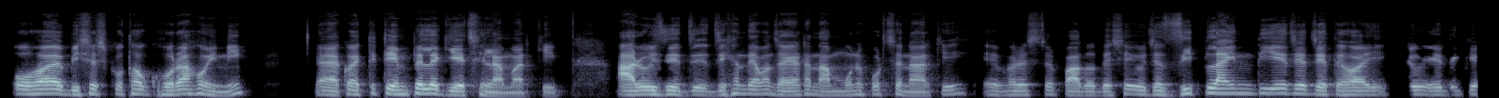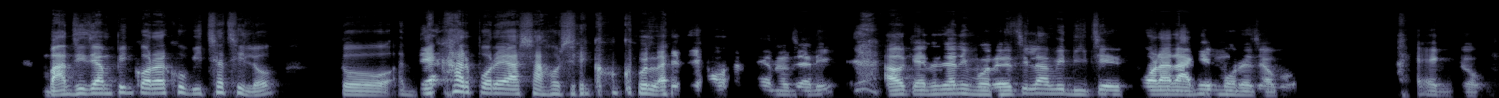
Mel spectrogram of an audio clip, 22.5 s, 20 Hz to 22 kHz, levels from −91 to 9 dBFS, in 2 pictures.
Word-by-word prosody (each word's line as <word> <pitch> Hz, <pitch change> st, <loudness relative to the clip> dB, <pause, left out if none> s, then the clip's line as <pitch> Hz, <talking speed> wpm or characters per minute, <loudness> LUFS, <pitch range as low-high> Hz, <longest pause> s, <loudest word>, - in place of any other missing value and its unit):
ওভাবে 145 Hz, +1 st, +6 dB
বিশেষ 135 Hz, +4 st, -3 dB
কোথাও 140 Hz, +1 st, -1 dB
ঘোরা 125 Hz, +3 st, +3 dB
হয়নি। 110 Hz, -5 st, -3 dB, 0.6 s
এ -, -, 0 dB, 0.2 s
কয়েকটি -, -, -2 dB
টেম্পল 135 Hz, +2 st, +4 dB
এ -, -, +4 dB
গিয়েছিলাম 110 Hz, -2 st, +1 dB
আরকি। 90 Hz, -, -12 dB, 0.6 s
আর 115 Hz, -, +7 dB
ওই 125 Hz, -, +3 dB
যে 130 Hz, -, +1 dB
যে 120 Hz, -, -2 dB
যেখান 130 Hz, +6 st, -5 dB
দিয়ে 140 Hz, -1 st, -1 dB
আমার 140 Hz, -1 st, -5 dB
জায়গাটার 115 Hz, +4 st, -2 dB
নাম 105 Hz, -, -1 dB
মনে 120 Hz, +2 st, -7 dB
পড়ছে 130 Hz, -1 st, -7 dB
না -, -, 0 dB
আরকি। 125 Hz, +8 st, -9 dB, 0.3 s
এভারেস্টের 115 Hz, +2 st, -7 dB
পাদদেশে, 105 Hz, +4 st, -2 dB
ওই 125 Hz, -, -4 dB
যে -, -, 0 dB
জিপ 145 Hz, 0 st, -4 dB
লাইন 155 Hz, 0 st, +3 dB
দিয়ে 155 Hz, 0 st, -2 dB
যে 150 Hz, -, +2 dB
যেতে 115 Hz, -1 st, -1 dB
হয় 115 Hz, -1 st, 0 dB
একটু -, -, -11 dB, 0.2 s
এদিকে। 120 Hz, +2 st, -10 dB, 0.6 s
বাঞ্জি 135 Hz, +4 st, +7 dB
জাম্পিং 155 Hz, +3 st, +3 dB
করার 160 Hz, 0 st, +8 dB
খুব 185 Hz, -4 st, -1 dB
ইচ্ছা 180 Hz, +4 st, -2 dB
ছিল। -, -, -4 dB, 0.7 s
তো 125 Hz, -, -1 dB, 0.6 s
দেখার 200 Hz, +6 st, +6 dB
পরে 160 Hz, -2 st, +3 dB
আর 140 Hz, -, -1 dB
সাহসিক 140 Hz, +2 st, -1 dB
কু -, -, -3 dB
কুলায়নি 135 Hz, -3 st, +1 dB
আমার -, -, -3 dB, 0.2 s
কেন 135 Hz, -3 st, -7 dB, 0.2 s
জানি 120 Hz, +1 st, -2 dB, 0.5 s
আমার 130 Hz, +2 st, +8 dB
কেন 130 Hz, 0 st, +1 dB
জানি 150 Hz, +1 st, +3 dB
মরে 120 Hz, -1 st, +1 dB
হয়েছিল 130 Hz, +5 st, -2 dB
আমি 145 Hz, 0 st, -3 dB
নিচে 125 Hz, +2 st, -5 dB, 0.3 s
পড়ার 130 Hz, 0 st, +7 dB
আগেই 140 Hz, 0 st, 0 dB
মরে 115 Hz, -3 st, -2 dB
যাব। -, -, -4 dB, 1.2 s
একদম। -, -, -12 dB
130 Hz, 170 wpm, -24 LUFS, 120-150 Hz, 1.2 s, করার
